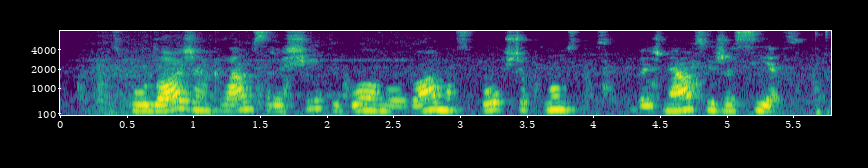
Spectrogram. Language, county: Lithuanian, Vilnius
